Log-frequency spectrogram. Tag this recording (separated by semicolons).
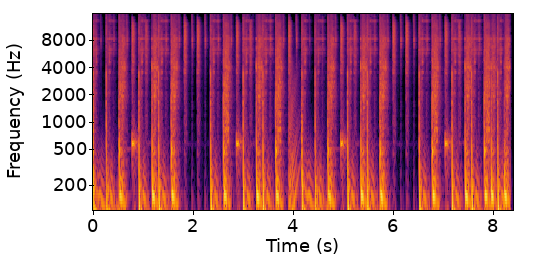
dance; breaks; big; funk; beat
